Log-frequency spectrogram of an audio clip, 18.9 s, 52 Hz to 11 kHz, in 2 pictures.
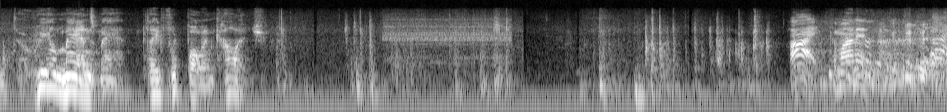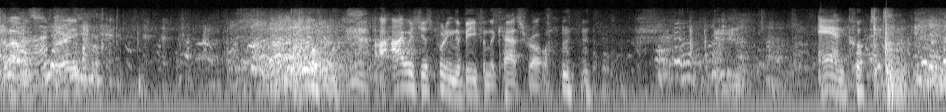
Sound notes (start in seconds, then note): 3.8 buzzing; 14.8 chuckles; 16.6 Lew clears throat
